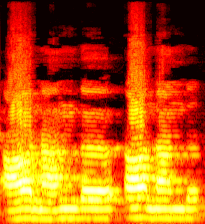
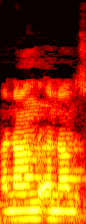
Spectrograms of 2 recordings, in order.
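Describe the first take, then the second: First: The first vowel is drawn out long. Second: The first vowel is short and clipped. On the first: The speaker calls it right. "इहदा आड़ा कन्ना जरूर उचारण करना है। ... थोड़ा इस तरीके नाल" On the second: The speaker calls it wrong. "आड़ा खन्ना छड्ड जाते हैं, ... इस तरह पढ़ते हैं"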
